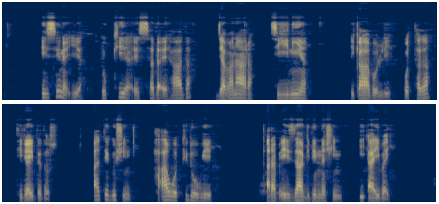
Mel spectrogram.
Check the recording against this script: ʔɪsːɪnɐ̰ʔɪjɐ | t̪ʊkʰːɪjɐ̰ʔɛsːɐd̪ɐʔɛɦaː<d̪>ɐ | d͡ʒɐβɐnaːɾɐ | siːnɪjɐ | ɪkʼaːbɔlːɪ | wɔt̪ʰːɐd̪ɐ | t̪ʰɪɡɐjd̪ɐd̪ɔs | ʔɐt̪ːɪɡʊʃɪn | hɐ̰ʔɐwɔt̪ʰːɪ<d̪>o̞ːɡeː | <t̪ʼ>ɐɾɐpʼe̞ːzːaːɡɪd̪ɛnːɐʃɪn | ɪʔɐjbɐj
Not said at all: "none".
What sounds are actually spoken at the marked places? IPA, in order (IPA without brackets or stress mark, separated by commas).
d̪, d̪, t̪ʼ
